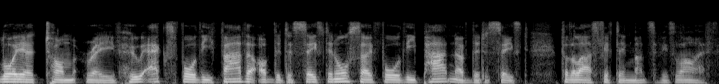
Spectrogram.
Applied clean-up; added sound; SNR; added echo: none; none; none; none.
